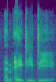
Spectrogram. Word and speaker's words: MaDD: using it a lot I use MADD as an abbreviation for maladaptive daydreaming and I pronounce this mad like the word so burn that into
